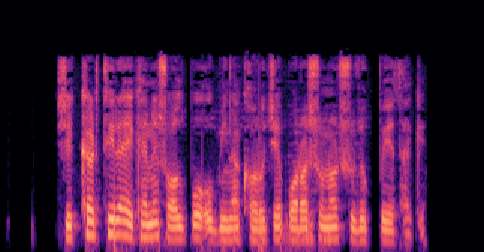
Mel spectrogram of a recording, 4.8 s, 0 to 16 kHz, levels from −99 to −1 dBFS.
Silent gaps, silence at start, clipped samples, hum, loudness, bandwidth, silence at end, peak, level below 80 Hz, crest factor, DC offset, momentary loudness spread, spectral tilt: 3.72-3.79 s; 0.6 s; under 0.1%; none; -23 LUFS; 8 kHz; 0.6 s; -4 dBFS; -54 dBFS; 20 dB; under 0.1%; 8 LU; -4 dB/octave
